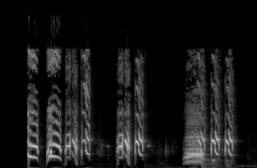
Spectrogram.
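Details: Baby Alexandrine parakeet calling: a series of harsh, nasal squawks with rising-falling hooked notes, given in short bursts of one to three, with a louder raspy squawk near the end and brief pauses between.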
